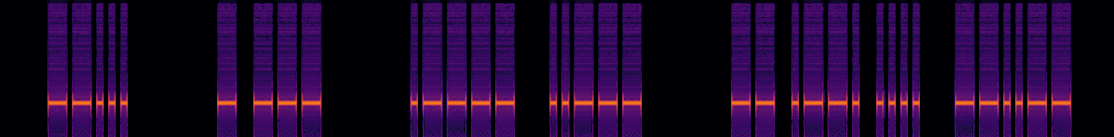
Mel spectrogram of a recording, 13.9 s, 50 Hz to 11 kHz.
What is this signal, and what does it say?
Morse code, heard as a keyed tone, about 16 wpm, spaced as for 14 wpm, 800 Hz. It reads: 7 TO 12 MPH,
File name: Spaced Characters / Spaced Characters-mp3s / Weather 5 22 sp @15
